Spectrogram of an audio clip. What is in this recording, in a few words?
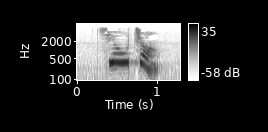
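"纠正", Mandarin Chinese; chinese flashcards; hsk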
